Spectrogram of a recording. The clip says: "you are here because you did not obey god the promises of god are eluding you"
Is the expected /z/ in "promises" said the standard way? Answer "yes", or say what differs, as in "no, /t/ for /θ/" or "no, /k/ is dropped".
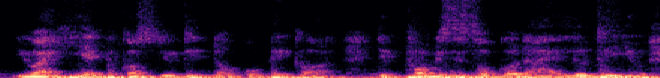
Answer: no, /s/ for /z/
